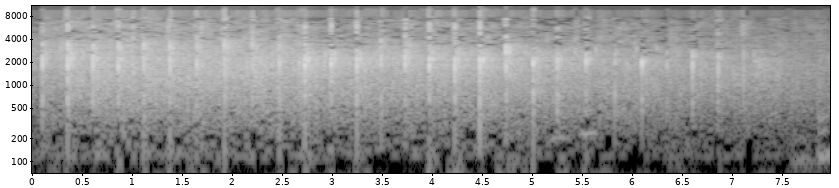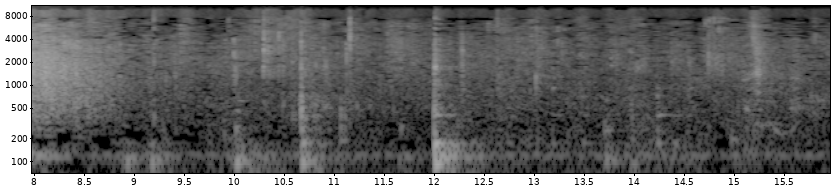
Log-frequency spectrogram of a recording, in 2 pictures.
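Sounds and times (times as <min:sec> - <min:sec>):
audience applauding to welcome a preacher: 0:00.0 - 0:08.9.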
